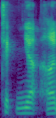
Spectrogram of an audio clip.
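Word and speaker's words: Thich Nhat Hanh: little like not tick not hum but like tick n hun because my wife's family is vietnamese so my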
